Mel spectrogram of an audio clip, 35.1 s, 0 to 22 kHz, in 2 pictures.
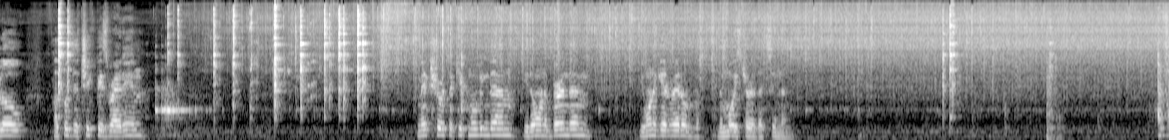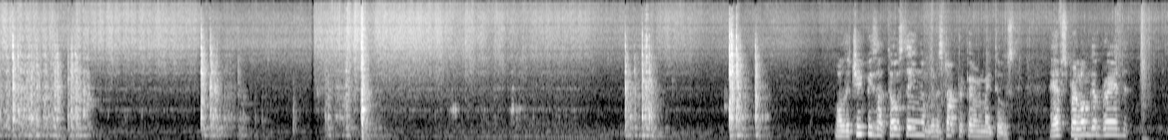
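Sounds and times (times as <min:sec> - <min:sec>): chickpeas sizzling in a frying pan: 0:02.5 - 0:35.0
scraping and rattling in a pan: 0:17.4 - 0:19.8, 0:22.2 - 0:23.3.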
